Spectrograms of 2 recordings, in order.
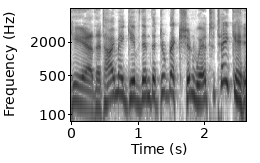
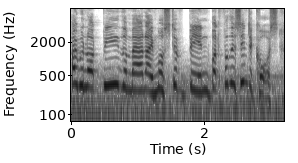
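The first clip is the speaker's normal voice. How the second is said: raised, urgent plea, higher than the narration; pleading Scrooge; 8 semitones higher, 4 dB louder than usual. Acted. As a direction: beg to be heard, pressing harder each line.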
